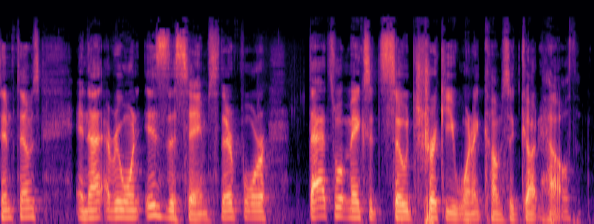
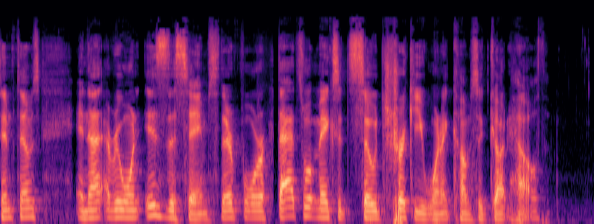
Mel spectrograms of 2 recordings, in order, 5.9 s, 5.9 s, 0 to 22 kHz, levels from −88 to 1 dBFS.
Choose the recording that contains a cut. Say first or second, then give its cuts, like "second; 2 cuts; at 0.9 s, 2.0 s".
second; 1 cut; at 2.7 s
